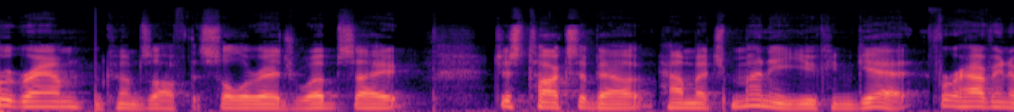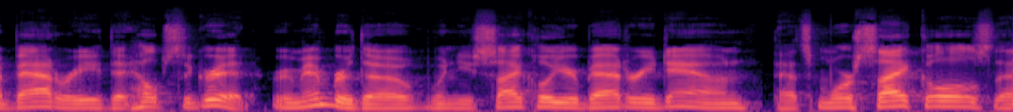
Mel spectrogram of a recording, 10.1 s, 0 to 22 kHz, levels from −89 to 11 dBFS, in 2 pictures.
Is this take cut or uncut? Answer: uncut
